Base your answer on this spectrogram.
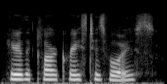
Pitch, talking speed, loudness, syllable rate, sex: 220 Hz, 215 wpm, -16 LUFS, 6.1 syllables/s, female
